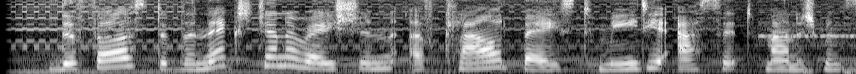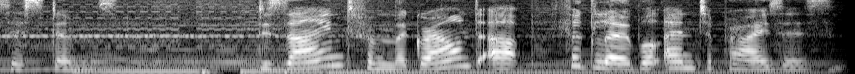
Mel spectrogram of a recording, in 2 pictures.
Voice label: female british english cloud comercial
